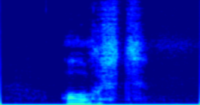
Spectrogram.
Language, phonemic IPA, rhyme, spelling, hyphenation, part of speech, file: Dutch, /oːxst/, -oːxst, oogst, oogst, noun / verb, Nl-oogst.ogg
- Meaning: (noun) harvest; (verb) inflection of oogsten: 1. first/second/third-person singular present indicative 2. imperative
